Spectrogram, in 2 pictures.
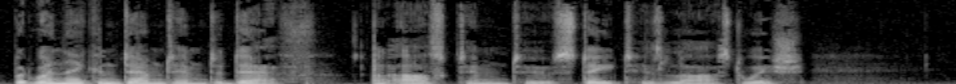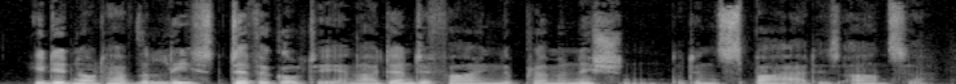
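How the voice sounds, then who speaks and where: A man narrating a novel as an audiobook, in a measured, expressive storytelling manner. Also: low-pitched, breathy edge, no room sound. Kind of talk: scripted narration.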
